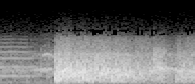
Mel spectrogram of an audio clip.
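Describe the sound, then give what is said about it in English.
Heavy gunfire in an Old West battle between charging uniformed troopers on horseback and attackers caught in the open. A sudden loud burst begins about half a second in and becomes a dense, continuous roar of overlapping shots that holds to the end. “Devastating gunfire broke out.”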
